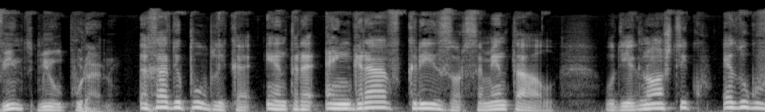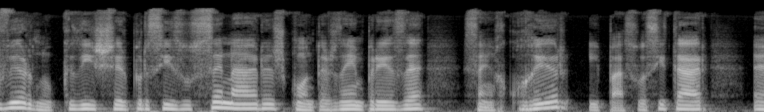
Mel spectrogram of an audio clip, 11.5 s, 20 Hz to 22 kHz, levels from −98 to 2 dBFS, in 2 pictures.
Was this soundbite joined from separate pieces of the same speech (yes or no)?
no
